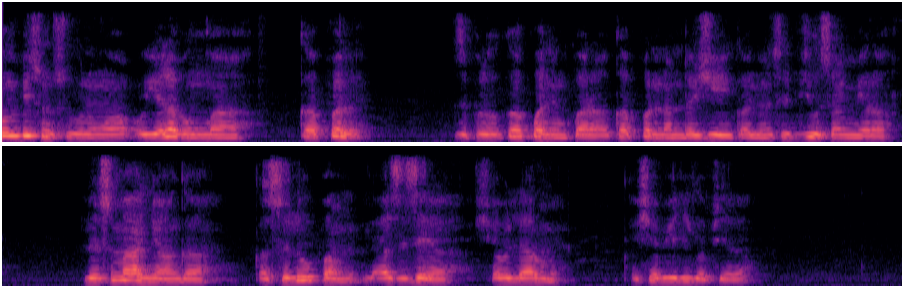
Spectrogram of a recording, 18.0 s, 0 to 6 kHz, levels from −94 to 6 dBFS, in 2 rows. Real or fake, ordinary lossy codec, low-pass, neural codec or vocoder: real; AAC, 32 kbps; 5.4 kHz; none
